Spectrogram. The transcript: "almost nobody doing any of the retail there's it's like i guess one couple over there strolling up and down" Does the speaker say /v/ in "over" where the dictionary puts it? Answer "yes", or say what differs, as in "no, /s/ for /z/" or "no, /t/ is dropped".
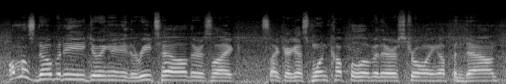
yes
